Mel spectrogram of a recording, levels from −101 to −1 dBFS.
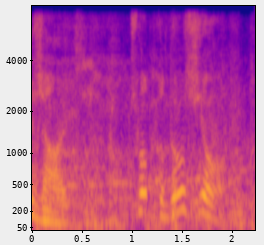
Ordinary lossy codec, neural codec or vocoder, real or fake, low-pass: none; codec, 24 kHz, 6 kbps, HILCodec; fake; 7.2 kHz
